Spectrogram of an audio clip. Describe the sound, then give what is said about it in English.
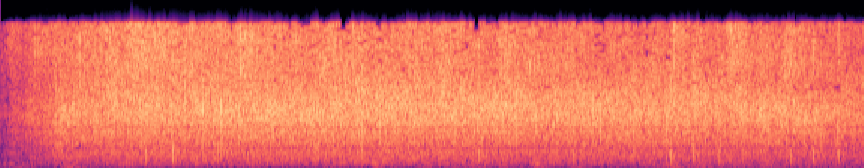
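An audience applauds to welcome the evening's moderator, the co-abbess of the San Francisco Zen Center. The clapping swells quickly and then holds at a dense, steady level for the rest of the stretch. “Please put your hands together to welcome Zenke.”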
